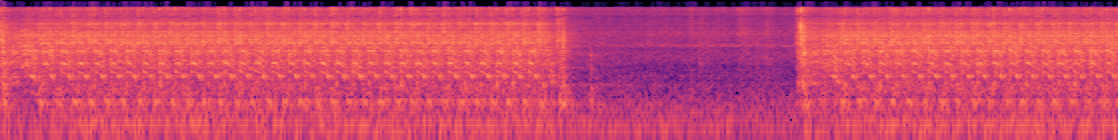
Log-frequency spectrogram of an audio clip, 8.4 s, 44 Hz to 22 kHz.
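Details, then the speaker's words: Diesel skid loader at 22°F while air is bled from the fuel lines: steady cranking at three to four beats a second that pauses and resumes. It won't catch, and one injector delivers no fuel; air in the lines was found. "We just got some fire for the first time. We're gonna see if we can get her to keep going. For some reason, we're not getting fuel out of this injector."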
